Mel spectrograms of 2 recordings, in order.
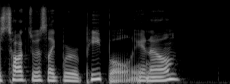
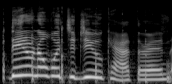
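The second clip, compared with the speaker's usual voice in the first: imitating mom; 8 semitones higher than usual. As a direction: play mom with a lightly voiced scolding lift. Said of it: "She's like".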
